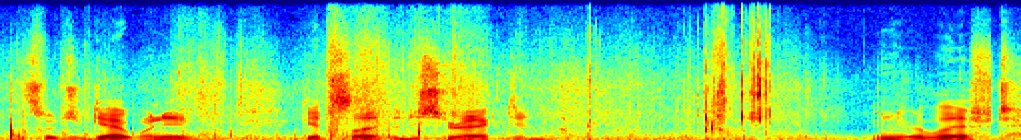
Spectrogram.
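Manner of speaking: ordinary talk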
